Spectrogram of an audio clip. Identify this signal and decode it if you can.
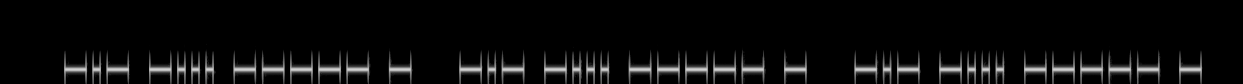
Morse code, heard as a keyed tone, about 17 wpm, 700 Hz. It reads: KB0T KB0T KB0T
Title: USA Call Signs Repeated 3x 17wpm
